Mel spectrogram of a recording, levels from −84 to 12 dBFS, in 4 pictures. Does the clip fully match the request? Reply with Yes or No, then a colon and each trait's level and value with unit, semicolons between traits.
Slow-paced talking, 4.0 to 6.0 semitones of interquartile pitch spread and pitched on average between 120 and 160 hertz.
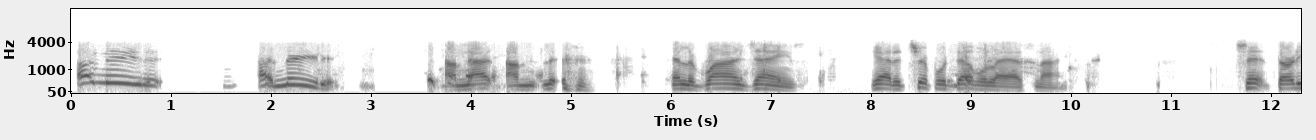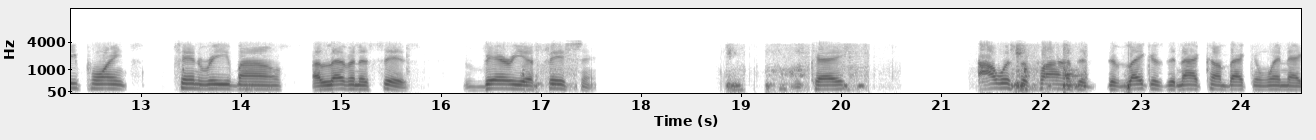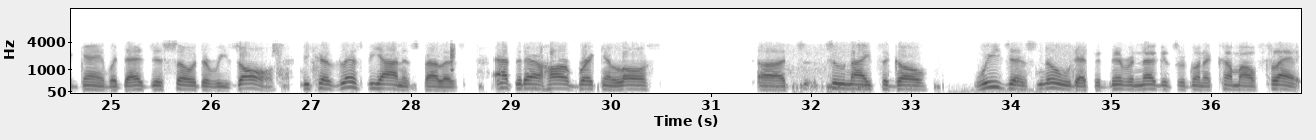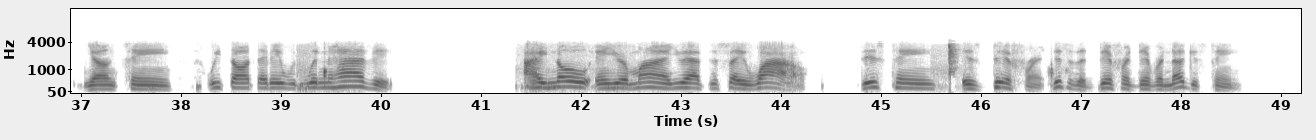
Yes: slow, 130 wpm; average, 4.8 semitones; medium, 140 Hz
